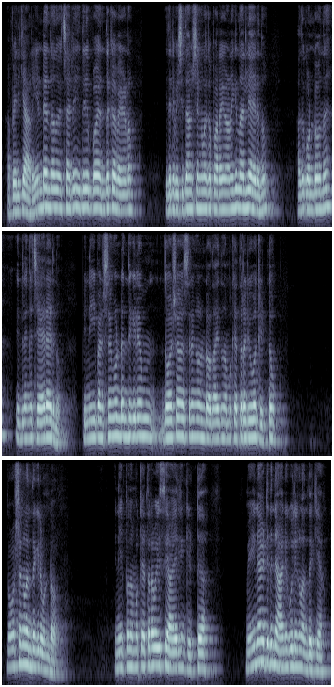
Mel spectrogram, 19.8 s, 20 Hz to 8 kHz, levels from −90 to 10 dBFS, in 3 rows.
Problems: none marked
